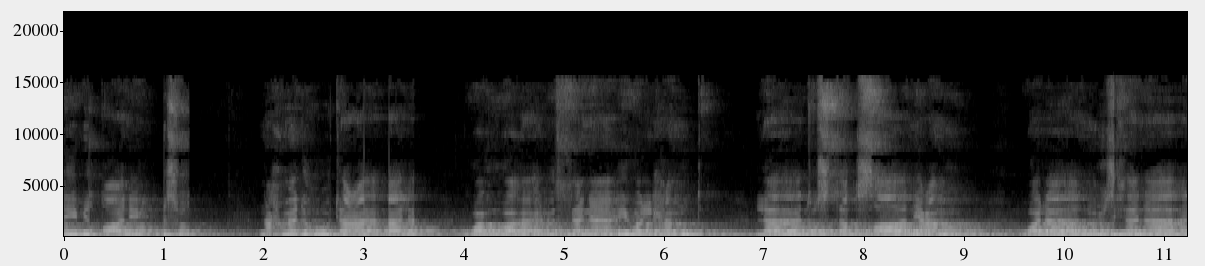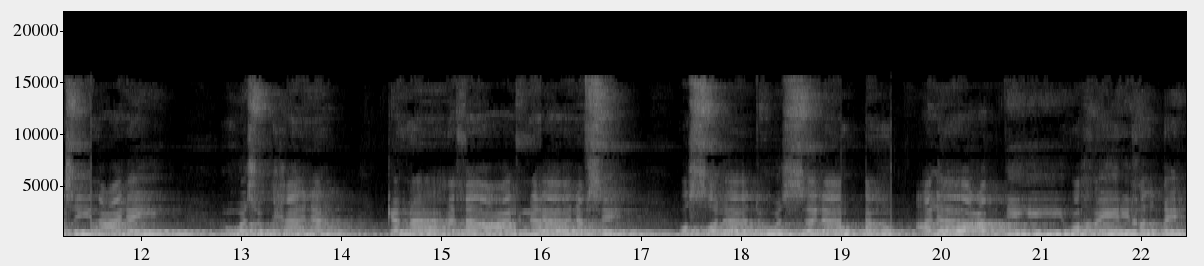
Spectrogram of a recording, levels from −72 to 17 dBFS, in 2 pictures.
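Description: At 0.25, 3.0, 10.5, 15.25 and 19.0 s, chunks out of order: a 250 ms block plays late, after one to three later blocks, giving a jumbled stretch with three hard joins. Unlike a dropout, no audio is missing; it only plays out of sequence.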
